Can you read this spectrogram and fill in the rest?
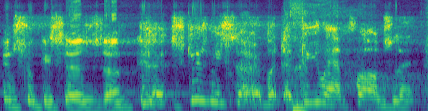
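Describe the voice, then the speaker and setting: A man's voice: a little high, huge pitch swings, unhurried, a bit bright, slight background noise. An older American man being interviewed, telling casual anecdotes in a chatty way and acting out the dialogue as he goes. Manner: chatty, acts out quoted dialogue in stories. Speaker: radio veteran being interviewed. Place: remote call into a live radio broadcast. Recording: long hollow reverb.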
